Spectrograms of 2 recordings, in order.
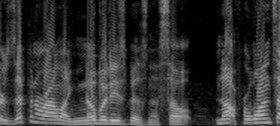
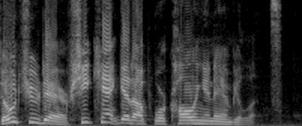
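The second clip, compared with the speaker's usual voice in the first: commanding put-on big girl voice. Retelling what she told a young man across the dining room, in her big girl voice. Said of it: "in my big girl voice".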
